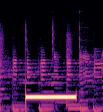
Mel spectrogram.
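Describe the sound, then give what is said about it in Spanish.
A telephone ringback tone sounds once during an outgoing call: a loud, steady one-second beep that stands out over faint background music. “Estamos llamando.”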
